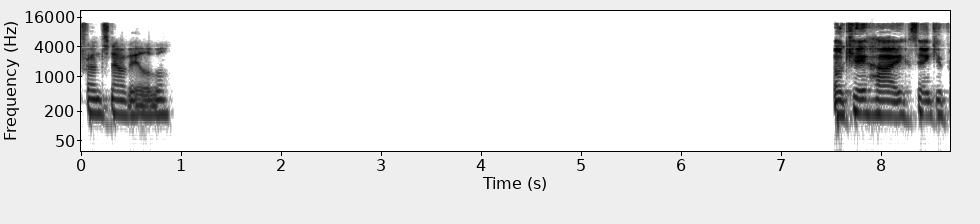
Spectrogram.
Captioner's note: silence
